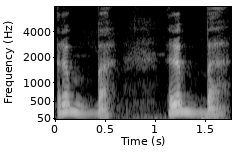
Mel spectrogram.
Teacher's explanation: را کو موٹا کریں گے، با کے اوپر شادہ کیے اس کو رکاوٹ کے ساتھ پڑھیں گے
